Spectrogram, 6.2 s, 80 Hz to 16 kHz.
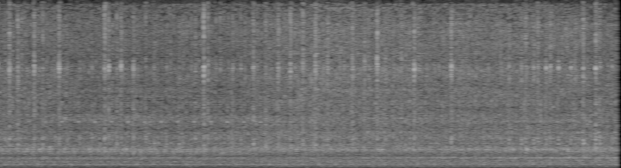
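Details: Mazda 6 MZR-CD 2.2 diesel at idle: light, regular relay-like clicking about three times a second over the clatter, more frequent with more electrical load (lamps, fog lamps); owner suspects alternator free-wheel/loose pulley, not confirmed.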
